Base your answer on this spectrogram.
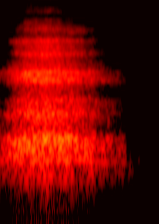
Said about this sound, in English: So, take a nice full breath. In through your nose, and out through your mouth.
